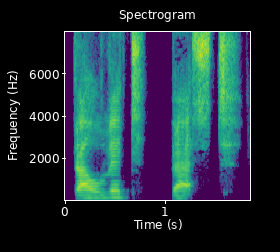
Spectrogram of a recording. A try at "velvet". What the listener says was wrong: Velvet is a little bit tricky. Try to get that L to flick a little bit faster.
